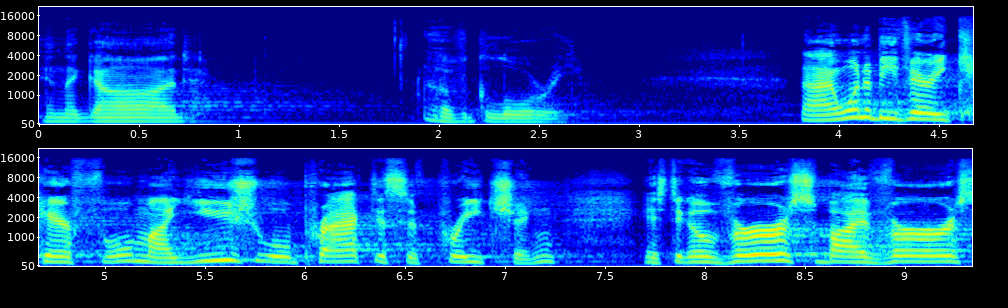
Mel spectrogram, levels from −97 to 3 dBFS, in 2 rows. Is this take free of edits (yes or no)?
yes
